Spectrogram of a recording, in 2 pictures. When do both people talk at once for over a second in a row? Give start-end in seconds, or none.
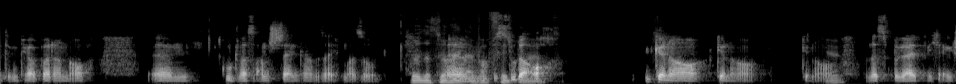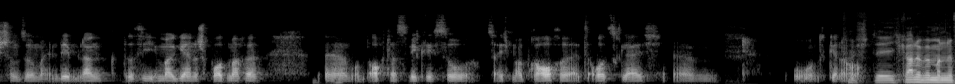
4.4-5.6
